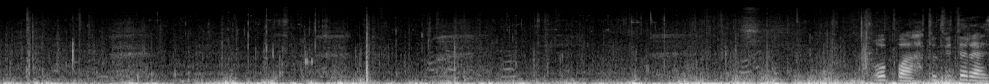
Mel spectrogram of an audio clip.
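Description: Wind blows over the microphone outdoors.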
